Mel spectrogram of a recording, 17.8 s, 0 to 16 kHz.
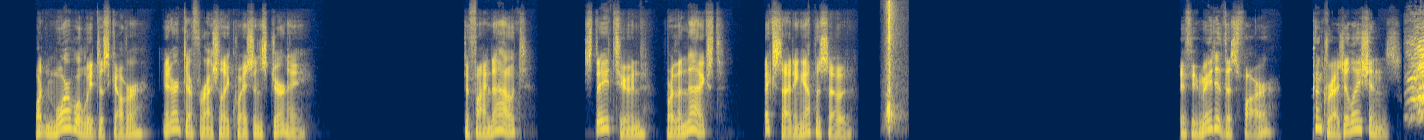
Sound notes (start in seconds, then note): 11.1 golf ball hit sound effect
